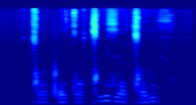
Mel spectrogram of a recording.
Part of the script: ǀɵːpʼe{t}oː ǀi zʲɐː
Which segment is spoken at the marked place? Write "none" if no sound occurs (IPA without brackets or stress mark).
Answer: t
